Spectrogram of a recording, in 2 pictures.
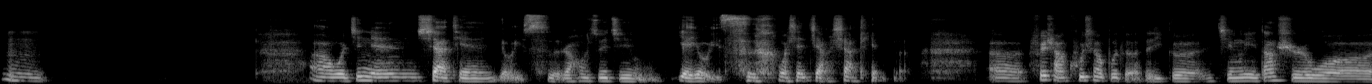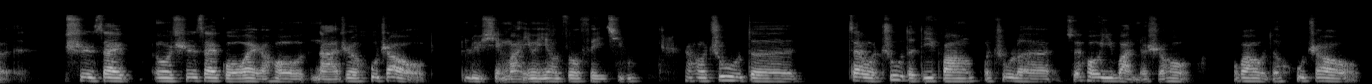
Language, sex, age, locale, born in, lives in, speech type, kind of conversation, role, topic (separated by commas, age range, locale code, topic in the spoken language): Chinese, female, 35-39, zh-CN, China, United States, conversation, podcast, guest, 你能分享一次让你哭笑不得的旅行囧事吗？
